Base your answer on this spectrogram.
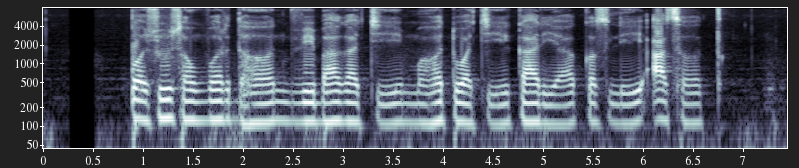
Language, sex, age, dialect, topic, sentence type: Marathi, male, 18-24, Southern Konkan, agriculture, question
